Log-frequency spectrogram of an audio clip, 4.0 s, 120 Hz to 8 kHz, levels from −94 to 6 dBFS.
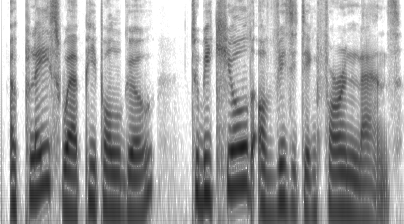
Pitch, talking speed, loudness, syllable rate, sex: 170 Hz, 180 wpm, -17 LUFS, 5.5 syllables/s, female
